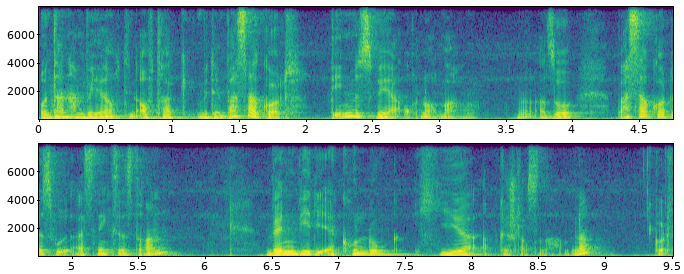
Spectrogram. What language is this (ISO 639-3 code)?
deu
